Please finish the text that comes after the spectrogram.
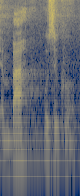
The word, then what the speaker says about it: Mba Uzuku: For those who can try to pronounce it, it's Mba Uzuku. And so the O is a bit silent. You turn it into a U, and then you can speak to it.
